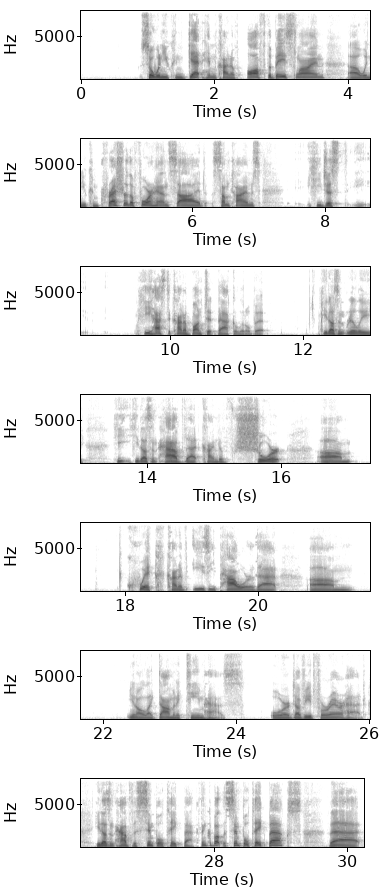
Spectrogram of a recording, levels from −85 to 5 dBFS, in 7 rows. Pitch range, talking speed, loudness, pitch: 115-155 Hz, 150 wpm, -28 LUFS, 135 Hz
